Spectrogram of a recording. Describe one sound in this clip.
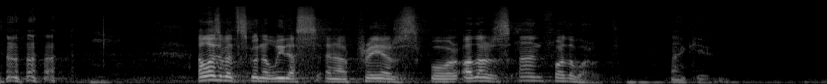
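A middle-aged man speaks calmly through a microphone in a large echoing room.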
